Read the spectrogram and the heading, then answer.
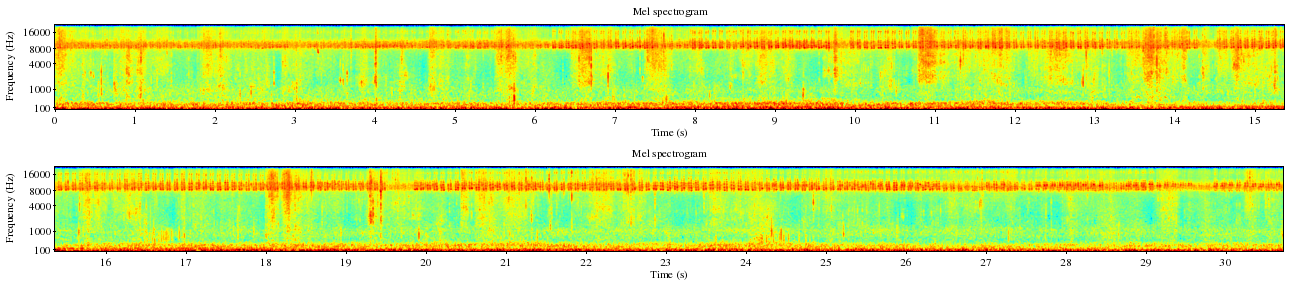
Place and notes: path of seasons, july meadow, piramida - tall grass lying, walking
